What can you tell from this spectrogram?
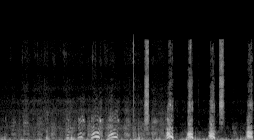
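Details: Two German Shepherds, Nico and Zeeva, playing in Scottish Borders sunshine around Hawick: a run of high, arching yelps and whines, then sharp barks spaced about half a second apart, with faint rustling behind.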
